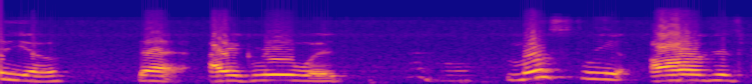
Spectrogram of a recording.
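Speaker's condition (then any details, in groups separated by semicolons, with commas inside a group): Cerebral palsy; wheelchair bound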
